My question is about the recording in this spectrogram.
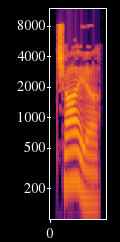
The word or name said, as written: chaya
